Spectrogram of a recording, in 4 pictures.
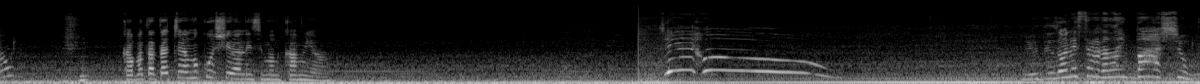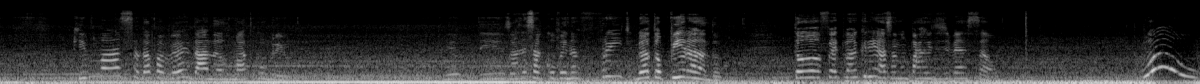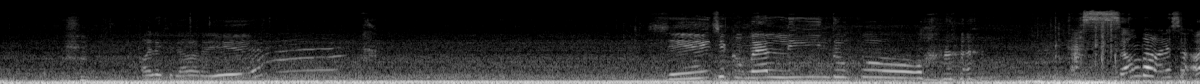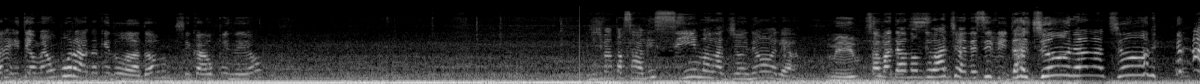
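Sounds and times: car engine and tyres rumbling: 0.0 - 48.0
woman cheering: 6.6 - 8.4, 23.4 - 24.0
woman's long high exclamation: 6.7 - 8.4.

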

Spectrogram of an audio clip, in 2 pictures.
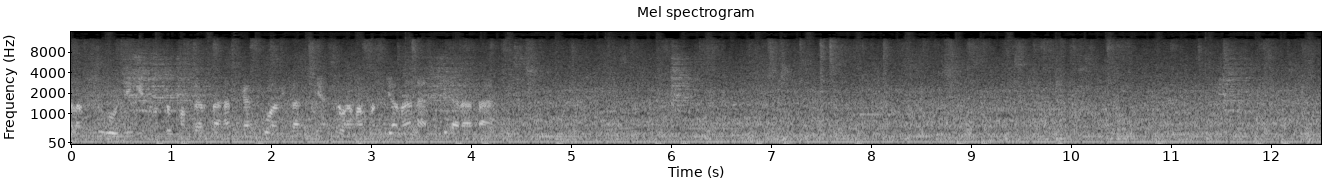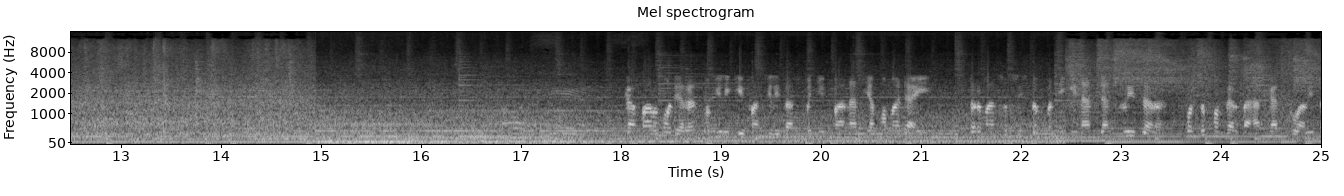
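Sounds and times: fish-processing machinery running: 0.0 - 25.0
low mechanical hum: 0.0 - 25.0.

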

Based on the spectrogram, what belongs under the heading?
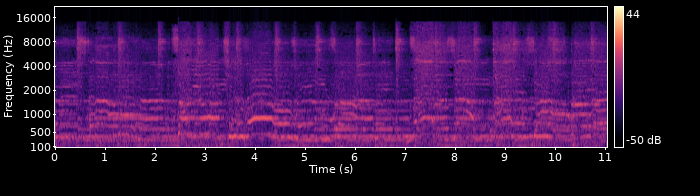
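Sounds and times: live folk-rock band playing: 0.0 - 11.0
voices singing held notes: 0.0 - 11.0.

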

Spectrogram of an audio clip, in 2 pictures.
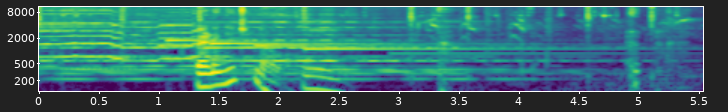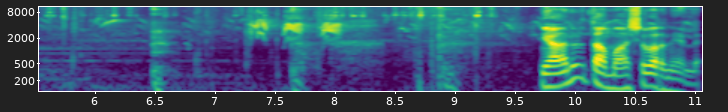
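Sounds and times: soft background music: 0.0 - 7.2
bird chirps: 1.1 - 11.0.

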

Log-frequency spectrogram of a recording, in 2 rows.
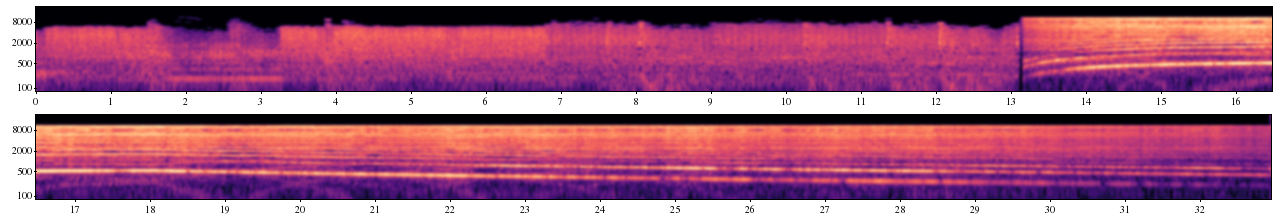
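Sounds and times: air-raid siren winding down: 0.0 - 8.2, 13.0 - 32.9.

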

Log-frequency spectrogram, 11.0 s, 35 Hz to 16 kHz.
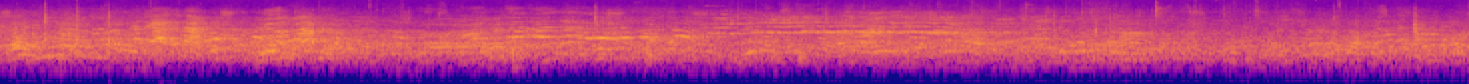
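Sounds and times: many overlapping voices outdoors: 0.0 - 11.0.

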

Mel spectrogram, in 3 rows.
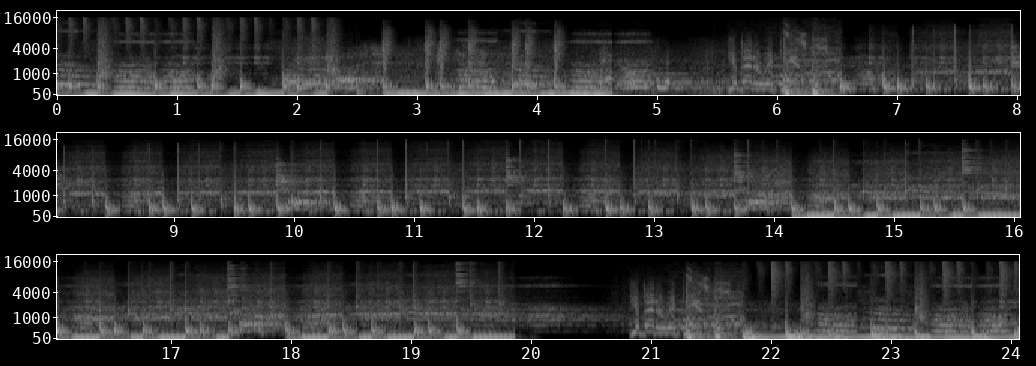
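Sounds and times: fast electronic drum beat: 0.0 - 4.5, 6.0 - 19.9, 21.3 - 24.0
heavy sub-bass: 0.0 - 4.7, 14.2 - 19.9, 21.4 - 24.0.

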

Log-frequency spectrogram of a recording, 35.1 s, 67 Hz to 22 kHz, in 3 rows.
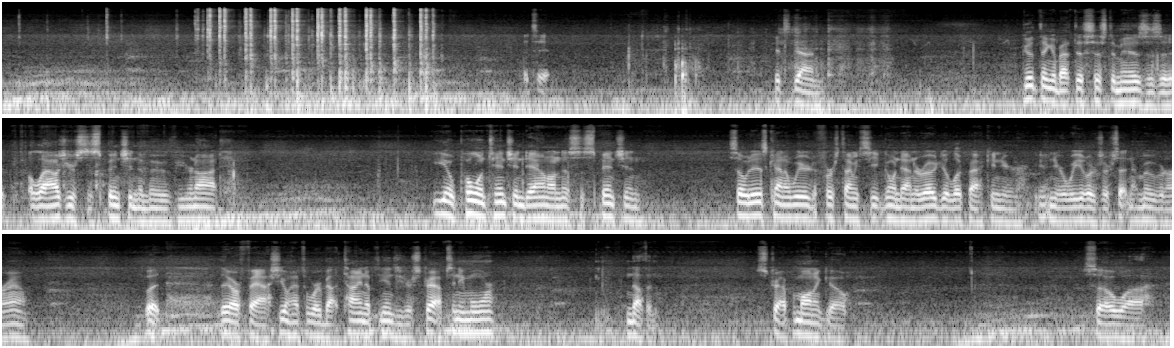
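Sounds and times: low steady rumble: 0.0 - 35.0
strap ratchet clicking: 0.9 - 4.4.

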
